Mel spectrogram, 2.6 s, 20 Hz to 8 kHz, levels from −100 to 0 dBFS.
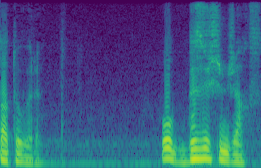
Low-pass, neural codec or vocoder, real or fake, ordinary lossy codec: none; none; real; none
